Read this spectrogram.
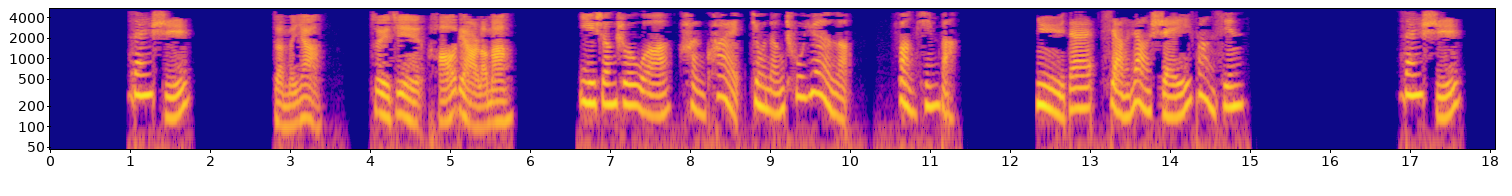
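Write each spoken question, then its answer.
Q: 女的想让谁放心?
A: 男的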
